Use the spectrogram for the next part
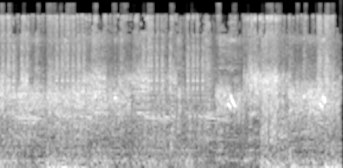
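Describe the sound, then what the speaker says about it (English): Booming blasts and crashing impacts from a video game battle, a dense, continuous barrage of explosive noise filling the whole stretch, loud and close throughout. "Bomb."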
